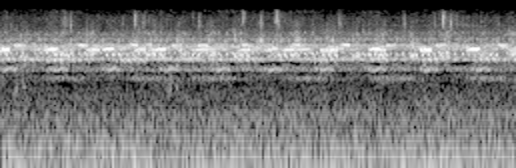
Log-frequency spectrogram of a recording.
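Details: Night chorus of crickets in country fields by a farmhouse, shrill pulsing chirps recurring roughly twice per second above a continuous high buzzing trill, with soft low hiss underneath.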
